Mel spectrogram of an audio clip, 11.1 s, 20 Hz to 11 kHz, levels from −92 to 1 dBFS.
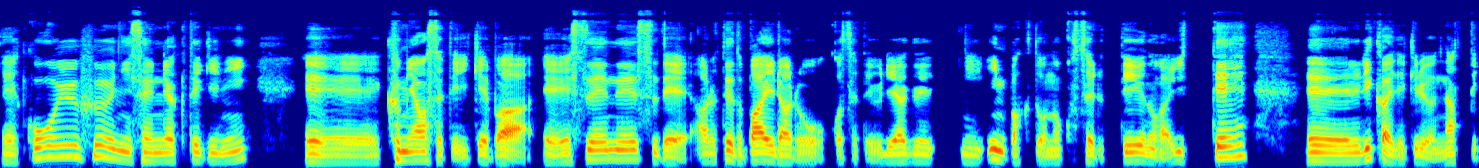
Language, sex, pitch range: Japanese, male, 110-165 Hz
